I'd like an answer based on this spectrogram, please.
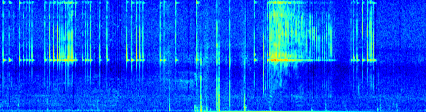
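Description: Small spinning reel on an ice-fishing rod clicking in short quick runs as the line is worked. About four seconds in, a few knocks and then a low rumble on the microphone swell up and fade away near the end.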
